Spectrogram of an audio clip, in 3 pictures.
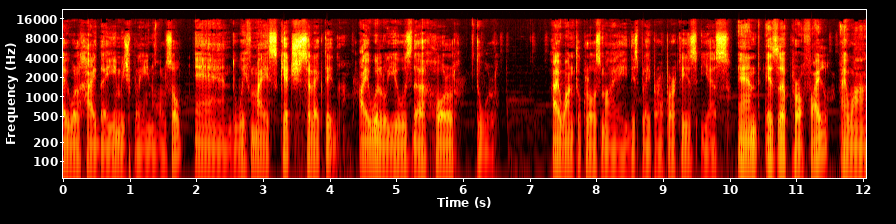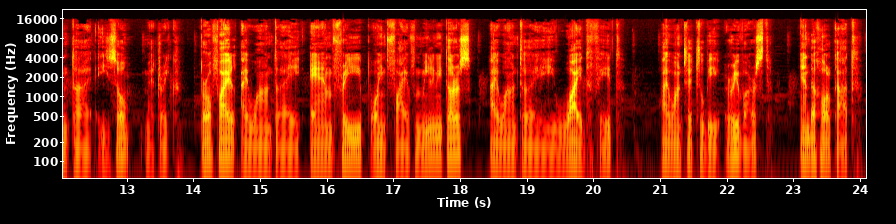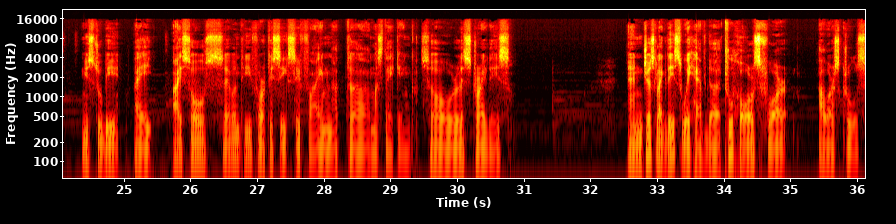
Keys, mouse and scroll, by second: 2.9 alt+click, 6.0 click, 8.6 click, 10.5 click, 12.5 click, 15.0 click, 17.1 click, 18.2 click, 19.8 click, 21.4 click, 23.2 click, 26.1 click, 30.6 click.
